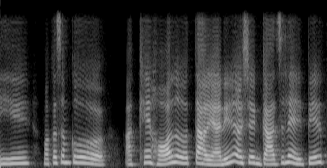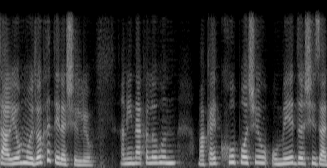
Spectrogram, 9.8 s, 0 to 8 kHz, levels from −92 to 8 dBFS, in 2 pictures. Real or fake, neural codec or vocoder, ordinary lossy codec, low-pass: fake; codec, 16 kHz, 0.3 kbps, FocalCodec; none; 7.2 kHz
